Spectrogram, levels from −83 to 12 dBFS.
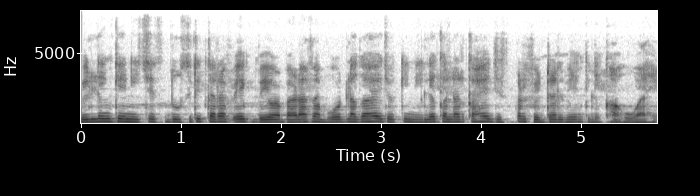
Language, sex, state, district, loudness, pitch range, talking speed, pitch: Hindi, female, Chhattisgarh, Korba, -15 LUFS, 160-180 Hz, 250 wpm, 175 Hz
